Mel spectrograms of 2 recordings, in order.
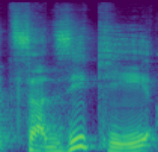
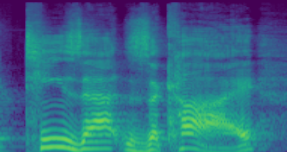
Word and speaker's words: tzatziki: If, however, I were to ask for tizat zakai, they probably wouldn't have any idea what the hell I was talking about, and I wouldn't get what I wanted. And therefore, that pronunciation, you could say, is objectively wrong, at least vis-a-vis intelligibility,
